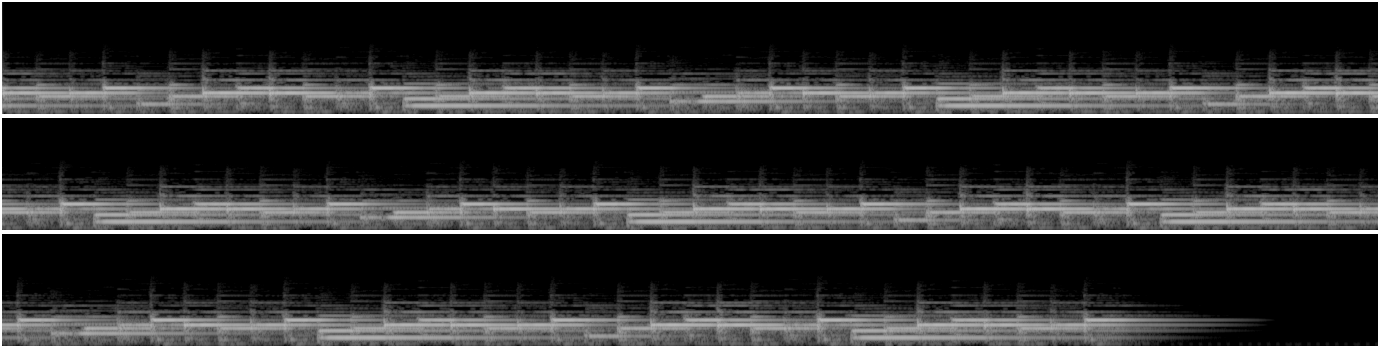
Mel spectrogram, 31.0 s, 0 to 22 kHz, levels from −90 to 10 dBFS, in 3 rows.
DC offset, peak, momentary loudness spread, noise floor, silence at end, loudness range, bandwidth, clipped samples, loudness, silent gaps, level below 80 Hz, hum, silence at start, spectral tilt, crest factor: under 0.1%; -12 dBFS; 5 LU; -87 dBFS; 1.45 s; 1 LU; 2.8 kHz; under 0.1%; -24 LUFS; none; -58 dBFS; none; 0 s; -11.5 dB/octave; 12 dB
